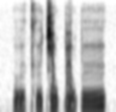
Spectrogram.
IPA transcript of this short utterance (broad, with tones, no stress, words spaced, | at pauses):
ʋɯː˩kʰɯː˩˧t͡ɕa˧w pa˩˧wpɯː˧˥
